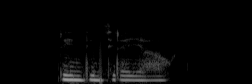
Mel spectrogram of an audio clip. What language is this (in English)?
Kinyarwanda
